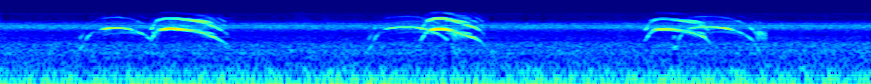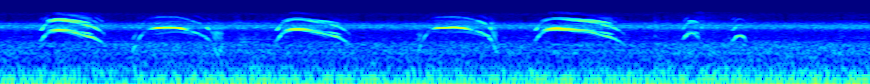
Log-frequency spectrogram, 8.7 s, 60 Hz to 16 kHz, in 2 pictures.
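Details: Northern royal albatross, parent's return and chick feeding on 8 June 2023: paired, strongly arched whining notes that swoop up and down, repeated roughly every second in a steady run of eight or nine phrases.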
